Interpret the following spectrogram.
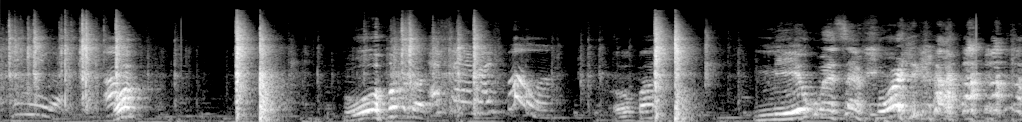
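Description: Children's voices talking and exclaiming, broken by two sharp snaps about two and a half and seven seconds in: toy foam-dart blasters firing.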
